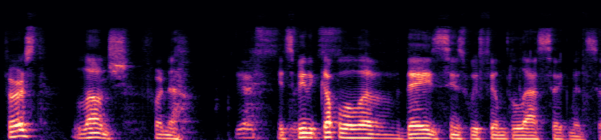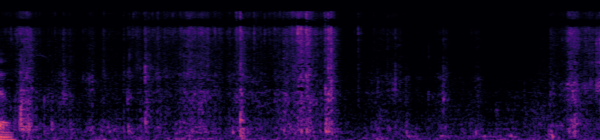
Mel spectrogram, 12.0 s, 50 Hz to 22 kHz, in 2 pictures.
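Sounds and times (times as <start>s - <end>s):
packaging crinkling and rustling: 5.9s - 12.0s.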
